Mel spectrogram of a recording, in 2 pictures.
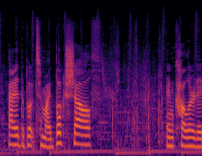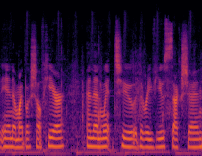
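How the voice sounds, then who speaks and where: Over noticeable background noise, a woman speaks at a fairly slow pace and a fairly low pitch, with fairly even intonation. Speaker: reading journal youtuber. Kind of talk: casual craft vlog narration. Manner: chatty, thinking aloud.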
